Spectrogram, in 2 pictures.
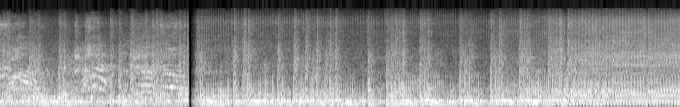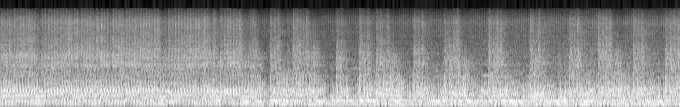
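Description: A motorcycle engine idles and revs loudly, close by.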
